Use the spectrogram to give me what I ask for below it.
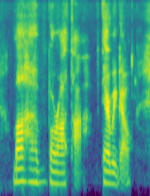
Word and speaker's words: Mahabharata: Mahabharata.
